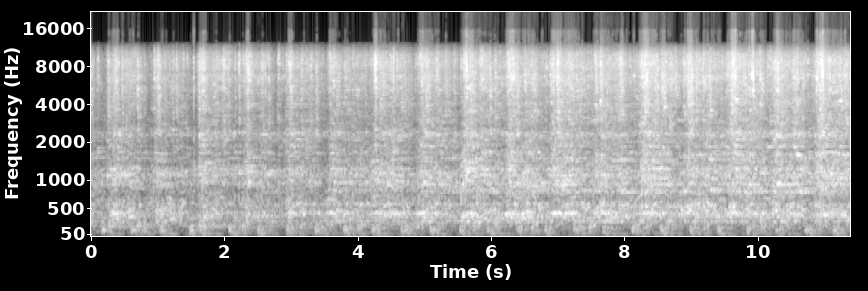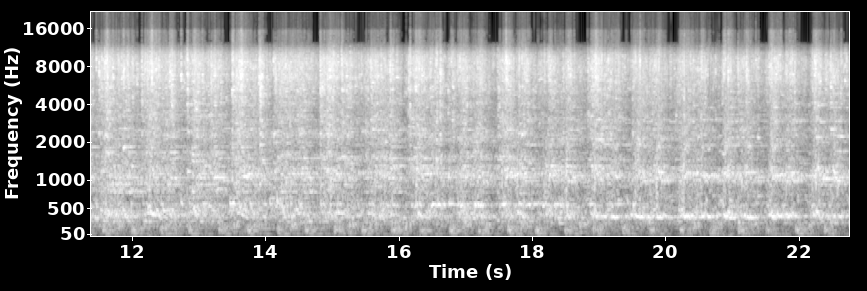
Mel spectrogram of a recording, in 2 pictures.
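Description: Loud live folk music from a passing parade group: dense, fast rattling and clicking percussion over a sustained melody line that grows stronger in the second half.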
